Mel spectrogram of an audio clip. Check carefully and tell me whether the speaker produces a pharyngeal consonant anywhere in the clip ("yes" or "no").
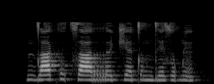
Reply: no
